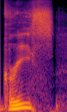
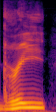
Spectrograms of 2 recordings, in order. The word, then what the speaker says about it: Gris: in French and Spanish, it's pronounced gris in French and it is pronounced Grease in Spanish.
